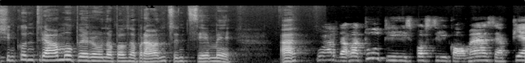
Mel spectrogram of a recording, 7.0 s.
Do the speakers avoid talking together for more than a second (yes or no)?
yes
